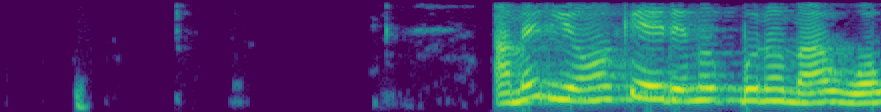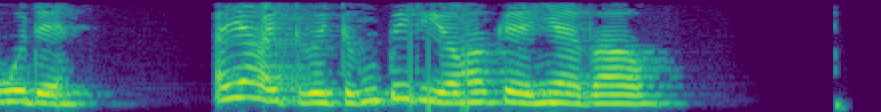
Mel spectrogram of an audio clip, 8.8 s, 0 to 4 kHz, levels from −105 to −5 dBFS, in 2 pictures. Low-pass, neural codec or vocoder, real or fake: 3.6 kHz; none; real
